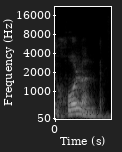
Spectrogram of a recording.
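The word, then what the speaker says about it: Haaland: on just you know H is how you pronounce it Holland yeah yes yes yes H you the two A's make the sound of the last letter of the Norwegian alphabet which is o oh wow so you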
